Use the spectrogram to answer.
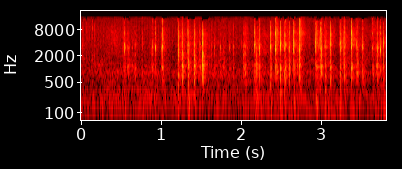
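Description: Typing on a computer keyboard: faint, rapid keystrokes clatter in uneven bursts with brief pauses between runs.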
